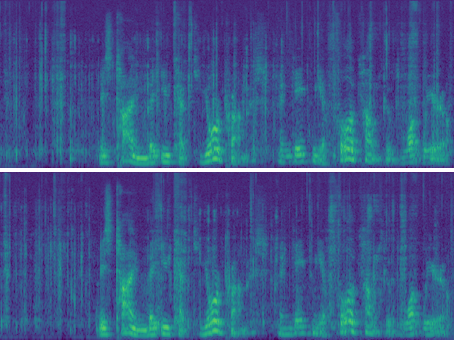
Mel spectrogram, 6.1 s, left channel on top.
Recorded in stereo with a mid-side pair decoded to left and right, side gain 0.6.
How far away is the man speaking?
About 1.3 m.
